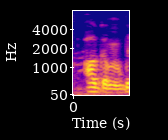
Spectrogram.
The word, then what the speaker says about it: Ogham: Ogham, spelled O-G-A-M and pronounced Ogham, which is a more modern way of pronouncing it. Ogham is the ancient Irish way of pronouncing it, where it's O-G-H-A-M and the H makes the G silent. But there's a terrific book by Aaron Rowan Laurie called Ogham, O-G-A-M, Weaving Word Wisdom.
